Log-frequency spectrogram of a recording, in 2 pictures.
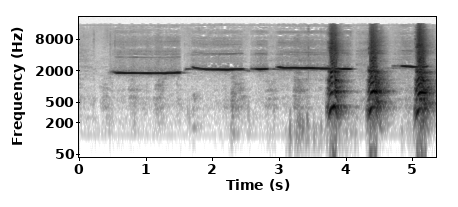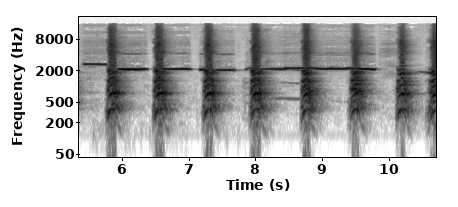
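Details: Newfoundland dog singing along while a person whistles O Canada: the whistled tune opens alone, then the dog joins with short, harmonic howling yelps about every half second beneath the continuing whistled melody.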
